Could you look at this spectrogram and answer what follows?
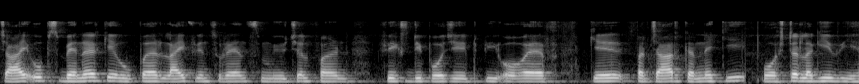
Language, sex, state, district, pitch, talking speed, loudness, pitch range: Hindi, male, Jharkhand, Deoghar, 145 Hz, 145 wpm, -18 LUFS, 140-145 Hz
